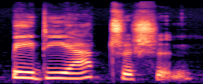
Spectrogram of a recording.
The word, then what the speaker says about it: pediatrician: Next शब्द है pediatrician. Pediatrician. The stress is on pediatrician.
